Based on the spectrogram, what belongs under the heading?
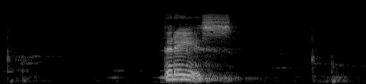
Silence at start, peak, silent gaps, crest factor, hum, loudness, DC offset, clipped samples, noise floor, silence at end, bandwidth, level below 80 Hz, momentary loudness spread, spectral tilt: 1.6 s; -12 dBFS; none; 22 dB; none; -28 LUFS; under 0.1%; under 0.1%; -73 dBFS; 0.3 s; 12 kHz; -82 dBFS; 9 LU; -2.5 dB/octave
